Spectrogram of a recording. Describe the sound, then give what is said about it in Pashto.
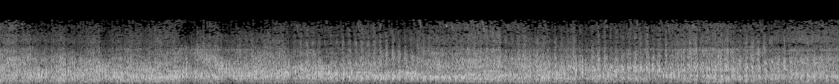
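Three Mi-15 military helicopters of the Afghan forces circling overhead make a continuous, loud, steady rotor roar mixed with wind buffeting, with no pauses and no voices. “زموږ پر سر د افغان ځواکونو درې هغه جنگي می 15 هلیکوپټر هم ګرځي”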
